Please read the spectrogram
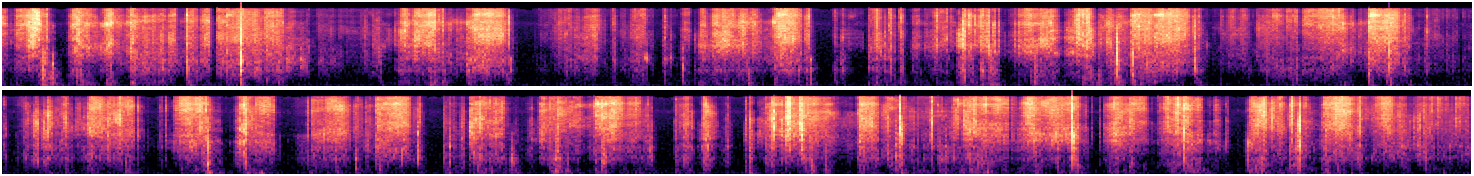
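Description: Sheets of assorted printed paper being leafed through and shuffled by hand: crisp rustles and slides of paper against paper, in short irregular runs with brief pauses.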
